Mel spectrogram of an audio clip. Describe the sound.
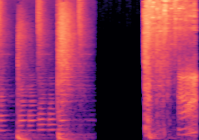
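Sharp glass impacts and cracking from a stone chip striking a car windscreen: a few loud, bright hits early on, a brief silence, then a sustained burst of crackling, shattering glass.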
